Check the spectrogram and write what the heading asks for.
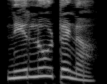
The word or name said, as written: ನಿರ್ಲೋಟಣ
